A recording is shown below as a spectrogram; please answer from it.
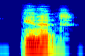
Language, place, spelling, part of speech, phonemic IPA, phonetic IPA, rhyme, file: English, Queensland, innit, contraction, /ˈɪn.ɪt/, [ˈɪn.ɪʔ], -ɪnɪt, En-au-innit.ogg
- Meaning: 1. Contraction of isn't + it 2. Used as a replacement for any other negative tag question, irrespective of person, number, or verb. May precede the statement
